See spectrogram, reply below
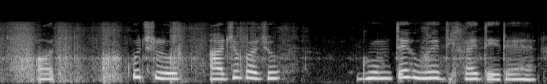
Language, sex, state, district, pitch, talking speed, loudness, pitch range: Hindi, female, Uttar Pradesh, Jalaun, 285 Hz, 120 wpm, -14 LUFS, 255-310 Hz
